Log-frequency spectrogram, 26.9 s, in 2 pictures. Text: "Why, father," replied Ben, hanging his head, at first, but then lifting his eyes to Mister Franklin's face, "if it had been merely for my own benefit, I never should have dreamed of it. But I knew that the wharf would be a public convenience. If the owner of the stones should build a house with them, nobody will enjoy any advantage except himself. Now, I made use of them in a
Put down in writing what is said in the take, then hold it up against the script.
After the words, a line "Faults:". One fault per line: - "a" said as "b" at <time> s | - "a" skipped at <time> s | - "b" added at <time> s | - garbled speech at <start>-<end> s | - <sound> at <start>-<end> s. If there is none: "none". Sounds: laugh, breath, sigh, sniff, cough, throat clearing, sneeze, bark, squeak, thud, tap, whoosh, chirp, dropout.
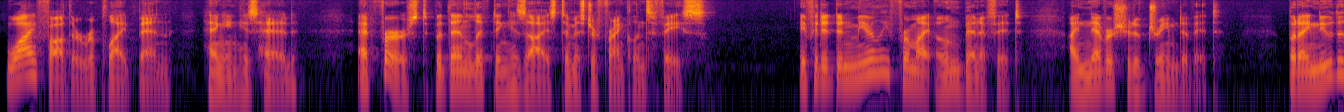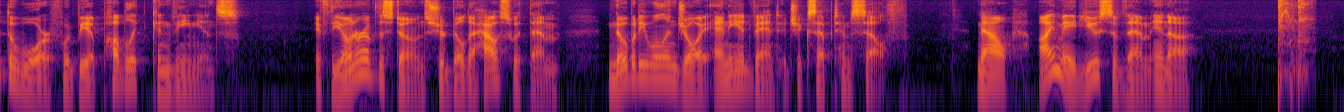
"Why, father," replied Ben, hanging his head, at first, but then lifting his eyes to Mister Franklin's face, "if it had been merely for my own benefit, I never should have dreamed of it. But I knew that the wharf would be a public convenience. If the owner of the stones should build a house with them, nobody will enjoy any advantage except himself. Now, I made use of them in a
Faults:
- thud at 26.2-26.6 s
